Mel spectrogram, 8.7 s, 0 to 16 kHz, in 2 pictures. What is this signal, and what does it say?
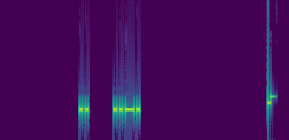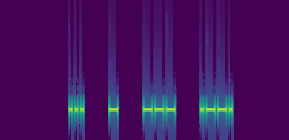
Morse code, heard as a keyed tone, about 28 wpm, spaced as for 16 wpm, 690 Hz. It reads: IF STOP
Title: 3x Character Spacing - Top 500 Words - 28wpm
